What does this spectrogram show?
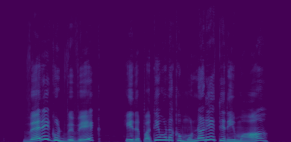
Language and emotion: Tamil, surprised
